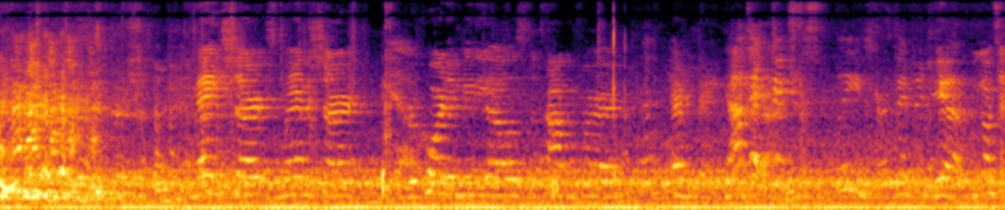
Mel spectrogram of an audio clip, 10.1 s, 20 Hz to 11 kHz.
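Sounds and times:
steady low hum: 0.0 - 10.0
woman speaking in echoing room: 1.8 - 10.0.

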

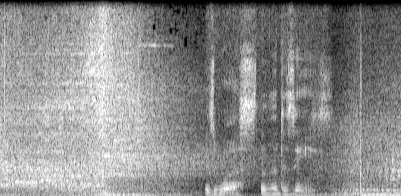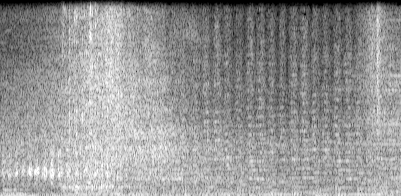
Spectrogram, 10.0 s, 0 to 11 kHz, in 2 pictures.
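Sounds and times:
deep heavy rumble: 4.0 - 7.6
whooshing noise: 4.1 - 7.2.

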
